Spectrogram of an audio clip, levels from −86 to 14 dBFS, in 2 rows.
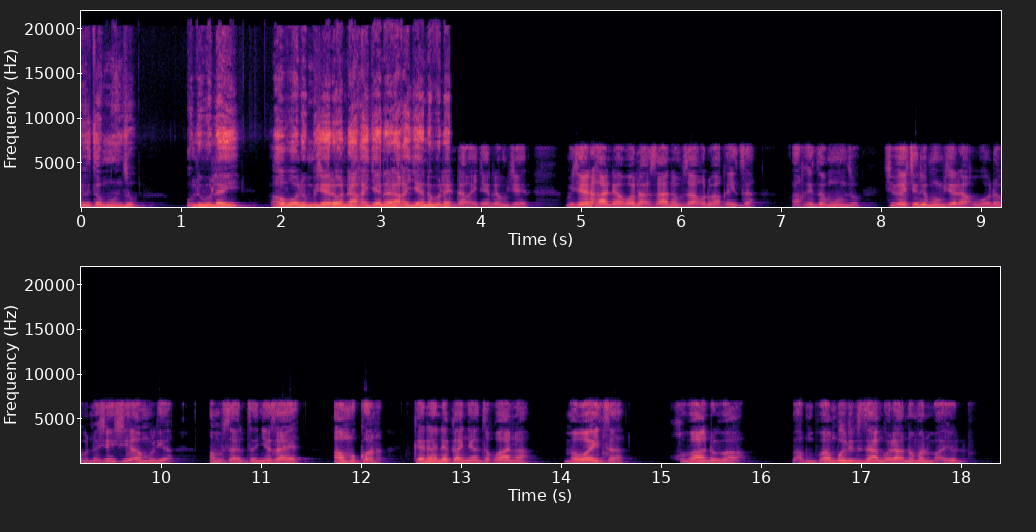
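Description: At 3.68 s the speech abruptly goes duller and roughly 10 dB quieter with no gap, and nothing above 6.8 kHz survives, plus a faint new noise floor sits well beneath it to the end. That's most likely the input switched to a poorer device.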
